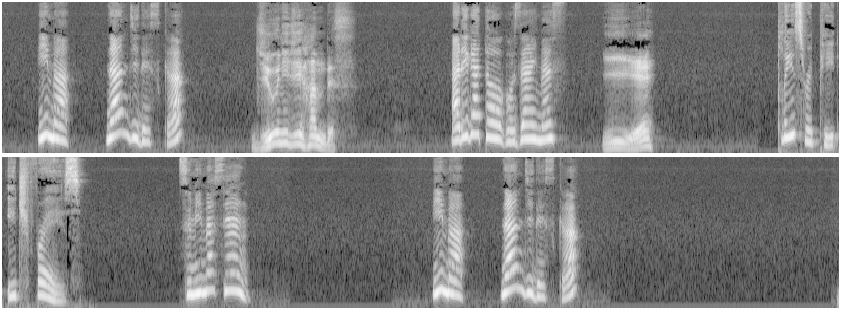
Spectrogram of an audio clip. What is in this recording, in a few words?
dialogue, Japanese; Genki I+II - Integrated Elementary Japanese Course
